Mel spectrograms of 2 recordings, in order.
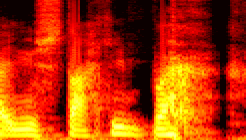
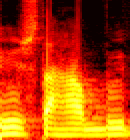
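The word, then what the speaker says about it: يُسْتَحَبُّ: Tapi yang menjadi persoalan itu ketika yustahibah. Ketika yustahibah diartikan Imam Syafi'i, bacanya blepotan ngartiin kitab ya, nerjemah kitab. Pak, sudahlah Pak ya. Jadi yustahabu itu disunahkan, bukan Imam Syafi'i suka atau senang.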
